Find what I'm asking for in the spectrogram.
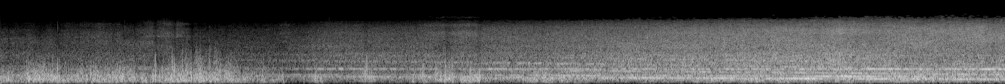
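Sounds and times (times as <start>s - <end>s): train rumble: 0.0s - 10.0s
steady whining tones: 0.1s - 10.0s.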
